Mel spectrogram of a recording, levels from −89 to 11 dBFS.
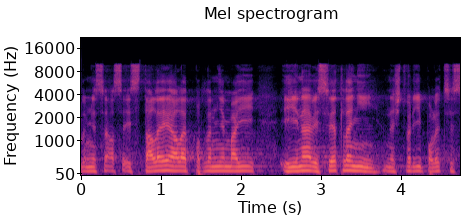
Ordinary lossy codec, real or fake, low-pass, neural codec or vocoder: Opus, 32 kbps; real; 9.9 kHz; none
